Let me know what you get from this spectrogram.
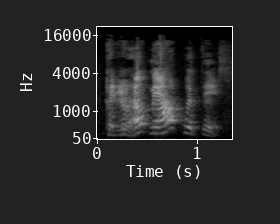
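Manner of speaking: ordinary talk, nothing marked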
